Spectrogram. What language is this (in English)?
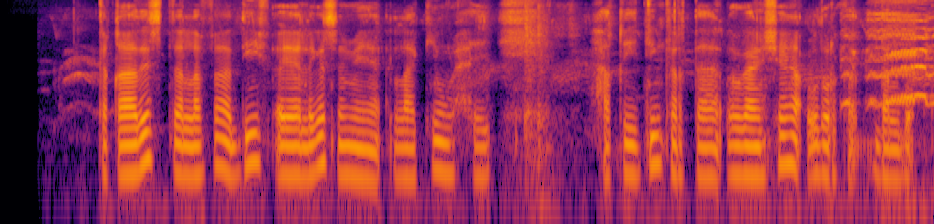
Somali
